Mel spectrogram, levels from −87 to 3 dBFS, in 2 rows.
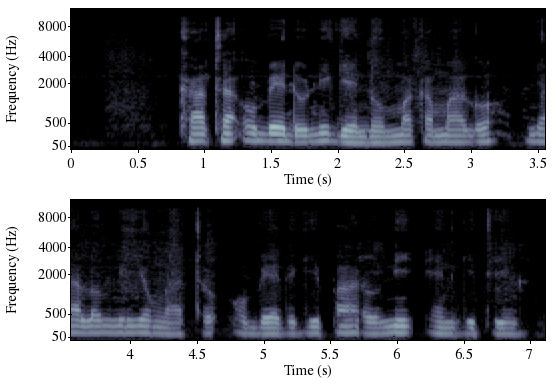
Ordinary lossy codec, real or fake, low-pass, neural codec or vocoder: none; fake; 9.9 kHz; vocoder, 22.05 kHz, 80 mel bands, WaveNeXt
